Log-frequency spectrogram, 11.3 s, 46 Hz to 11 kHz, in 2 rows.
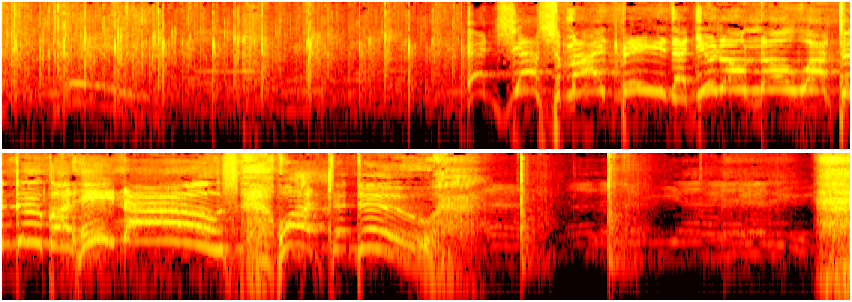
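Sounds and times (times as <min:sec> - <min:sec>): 
audience clapping hands in a steady quick rhythm: 0:00.0 - 0:06.1
speech: 0:03.5 - 0:08.9.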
